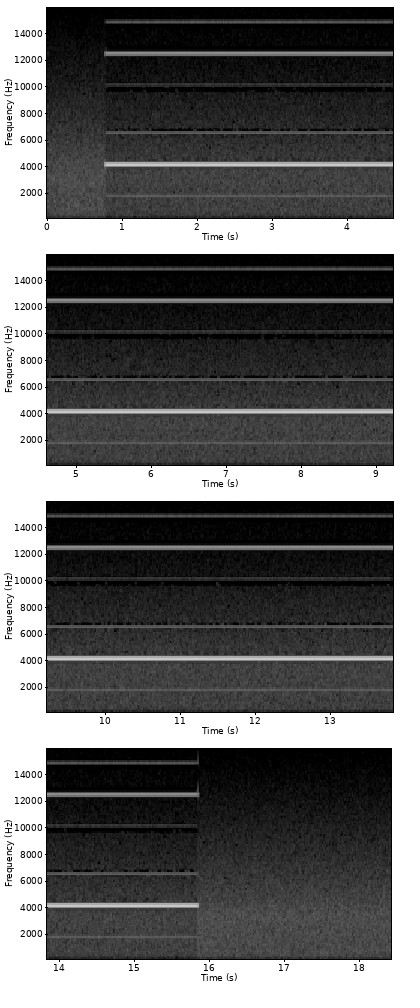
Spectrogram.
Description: A steady tone. There is no code.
